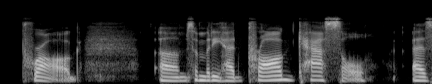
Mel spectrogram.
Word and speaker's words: Prague: And we use the same vowel in Prague. Prague.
